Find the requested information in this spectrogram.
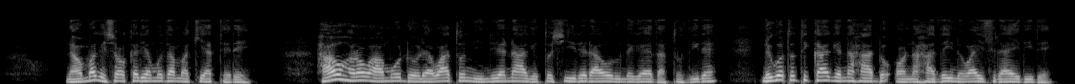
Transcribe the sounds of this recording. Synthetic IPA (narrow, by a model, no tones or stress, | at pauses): naɔmaɣeɕɔːkɛɾiamoðamakiateɾe | haoɦɔɾɔwamoːndoːɾeawatoniːniɾɛnaːɣetoɕiːɾeɾaoɾuneɣɛːðatoðiɾɛ | neɣwɔtotikaɣenaɦadoʔɔnaɦaðeinewaisiɾaɛɾiɾe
